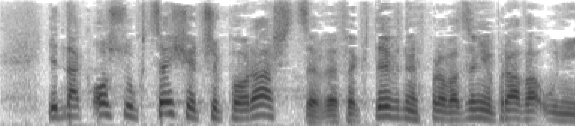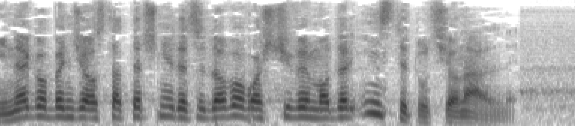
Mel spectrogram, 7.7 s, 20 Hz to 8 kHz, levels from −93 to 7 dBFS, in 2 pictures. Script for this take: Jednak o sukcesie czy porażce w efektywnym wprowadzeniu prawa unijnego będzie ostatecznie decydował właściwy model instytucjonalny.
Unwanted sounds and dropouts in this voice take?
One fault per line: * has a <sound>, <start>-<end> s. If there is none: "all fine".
all fine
